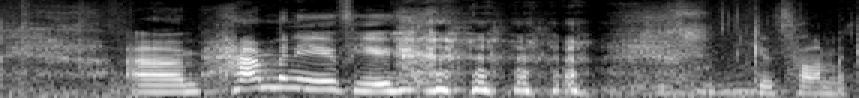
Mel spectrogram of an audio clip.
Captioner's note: laughs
